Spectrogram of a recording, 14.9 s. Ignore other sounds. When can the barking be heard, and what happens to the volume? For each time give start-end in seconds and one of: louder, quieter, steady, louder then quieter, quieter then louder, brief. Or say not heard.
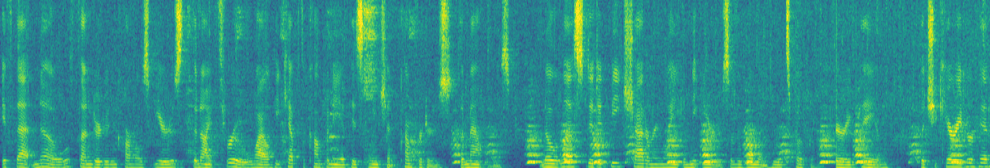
2.8-13.0 louder
13.6-14.5 brief.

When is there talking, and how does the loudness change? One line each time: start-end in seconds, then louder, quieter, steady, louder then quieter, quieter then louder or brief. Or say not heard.
0.0-14.8 steady.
